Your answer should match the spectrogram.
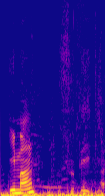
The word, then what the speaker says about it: Iman sutiki: Imansitunki. Iman Situnki? Iman Iman Sutiki. Sutiki. Iman Sutiki. Iman Sutiki, voilà.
